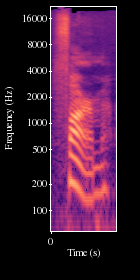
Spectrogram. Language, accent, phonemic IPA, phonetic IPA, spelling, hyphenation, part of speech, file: English, US, /ˈfɑɹm/, [ˈfɑɹm], farm, farm, noun / verb, En-us-farm.ogg
- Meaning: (noun) 1. A place where agricultural and similar activities take place, especially the growing of crops or the raising of livestock 2. A tract of land held on lease for the purpose of cultivation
